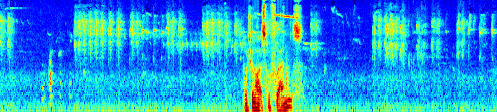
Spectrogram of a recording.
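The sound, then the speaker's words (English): Hens cluck and murmur softly in the chicken run of Chicken Town in the evening, short repeated calls continuing throughout over a low steady hum, while a man standing outside the run speaks briefly midway to say good evening. “I'm stood outside the chicken run now, just saying a late good evening to the ladies of Chicken Town.”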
